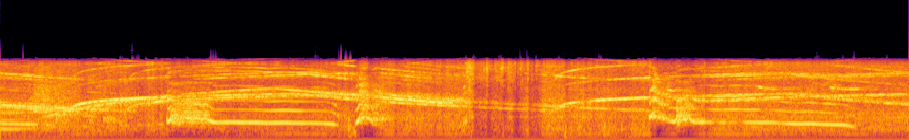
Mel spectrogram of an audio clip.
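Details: Yellow Labrador Retriever named Millie joining in with passing sirens near her home, giving drawn-out, slightly falling howls that rise and fade alongside the sweeping, wailing siren tones, which stay loud throughout.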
